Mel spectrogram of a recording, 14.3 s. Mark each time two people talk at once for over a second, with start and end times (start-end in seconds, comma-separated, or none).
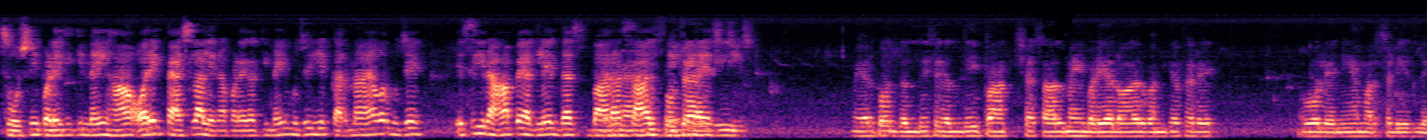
6.0-7.4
